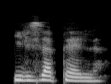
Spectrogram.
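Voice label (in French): "ils appellent", French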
